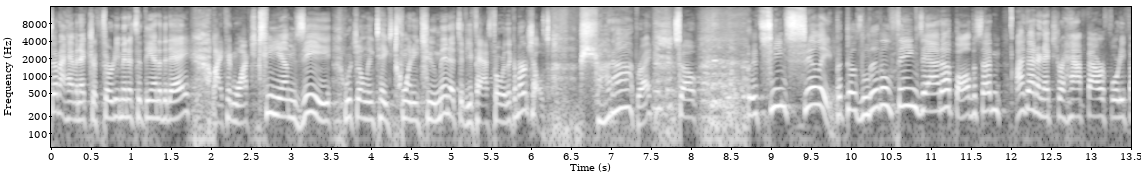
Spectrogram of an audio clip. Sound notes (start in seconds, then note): 7.4 audience laughing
